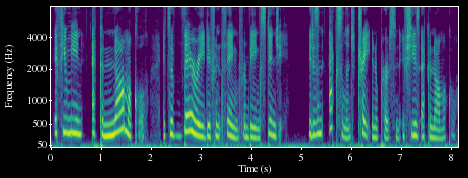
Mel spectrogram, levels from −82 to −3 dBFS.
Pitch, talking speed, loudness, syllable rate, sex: 260 Hz, 175 wpm, -17 LUFS, 5.7 syllables/s, female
